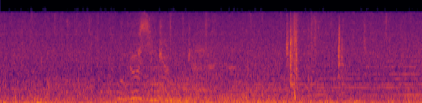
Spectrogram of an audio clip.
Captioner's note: speaking native language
